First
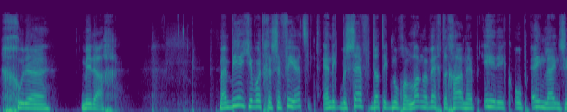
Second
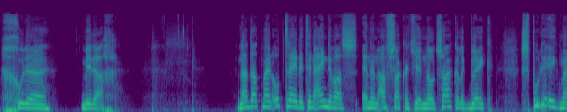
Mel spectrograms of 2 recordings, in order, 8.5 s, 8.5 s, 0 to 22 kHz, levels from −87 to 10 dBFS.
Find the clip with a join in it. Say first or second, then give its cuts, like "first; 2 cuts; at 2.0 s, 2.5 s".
first; 1 cut; at 3.1 s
